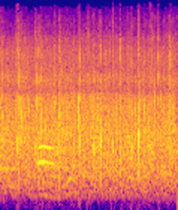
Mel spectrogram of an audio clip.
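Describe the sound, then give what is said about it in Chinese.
Warm applause from an audience at a Buddhist gathering forms a dense, steady wash of clapping that stays at an even level for the whole stretch. “现在让我们以热烈的掌声恭请尊敬的卢军红台长”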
